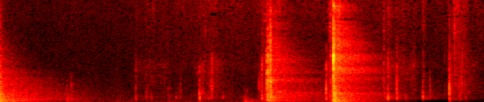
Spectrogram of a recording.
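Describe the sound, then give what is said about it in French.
The heavy door of an old apartment building thuds open with a reverberant boom after visitors ring the intercom, followed by a scattering of knocks, clunks and bumps of varying loudness, as if the door swings and settles. No one speaks. “Quelques secondes après, la porte s'ouvre sur un immeuble chargé d'histoire.”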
